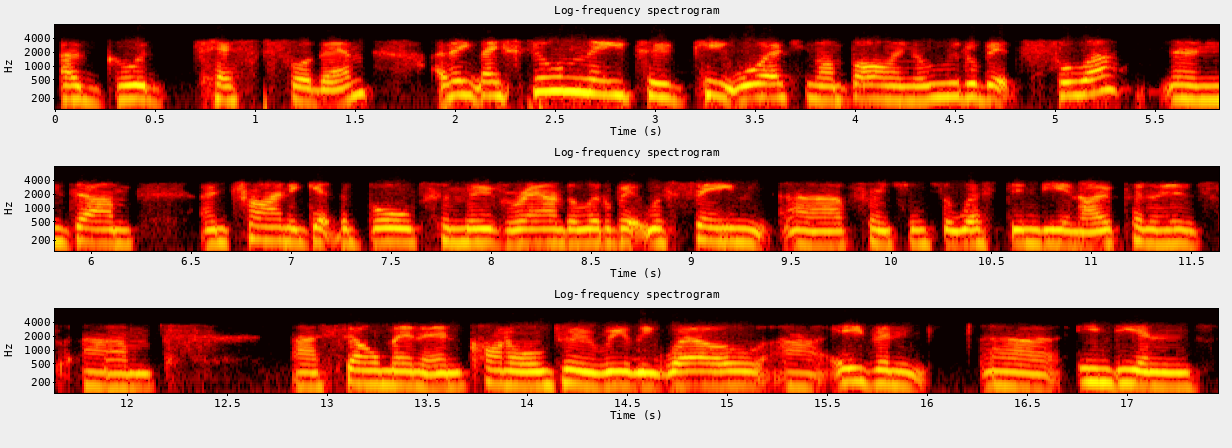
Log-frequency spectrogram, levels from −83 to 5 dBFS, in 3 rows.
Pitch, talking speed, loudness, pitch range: 175 Hz, 185 wpm, -26 LUFS, 170-195 Hz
